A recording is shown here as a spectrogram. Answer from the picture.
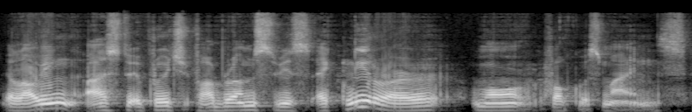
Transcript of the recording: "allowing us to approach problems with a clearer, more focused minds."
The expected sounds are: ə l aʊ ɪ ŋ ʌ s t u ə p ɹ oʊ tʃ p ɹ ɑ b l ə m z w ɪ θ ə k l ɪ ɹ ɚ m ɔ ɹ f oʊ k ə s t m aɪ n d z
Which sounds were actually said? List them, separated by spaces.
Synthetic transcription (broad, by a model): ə l aʊ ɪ ŋ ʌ s t u ə p ɹ oʊ tʃ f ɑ b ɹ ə m s w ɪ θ ə k l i ɹ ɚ m ɔ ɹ f oʊ k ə s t m aɪ n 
